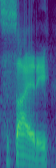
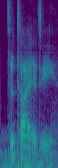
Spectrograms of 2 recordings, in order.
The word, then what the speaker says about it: satiety: It's not society. It's just incorrect. Satiety? Satiety.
